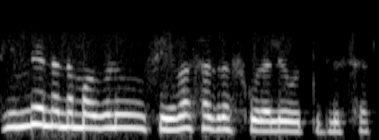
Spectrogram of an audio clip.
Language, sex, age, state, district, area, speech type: Kannada, female, 18-30, Karnataka, Shimoga, urban, conversation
